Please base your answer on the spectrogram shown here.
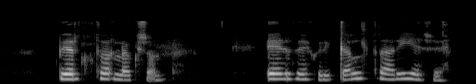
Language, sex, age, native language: Icelandic, female, 12, Icelandic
